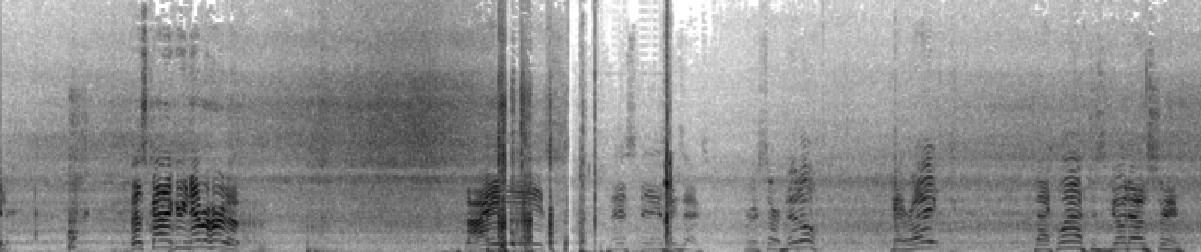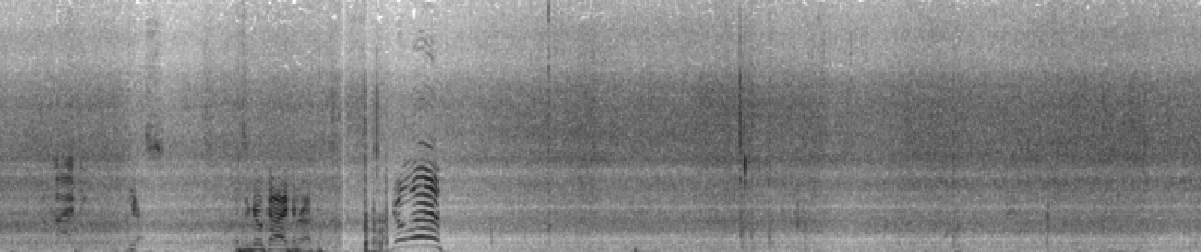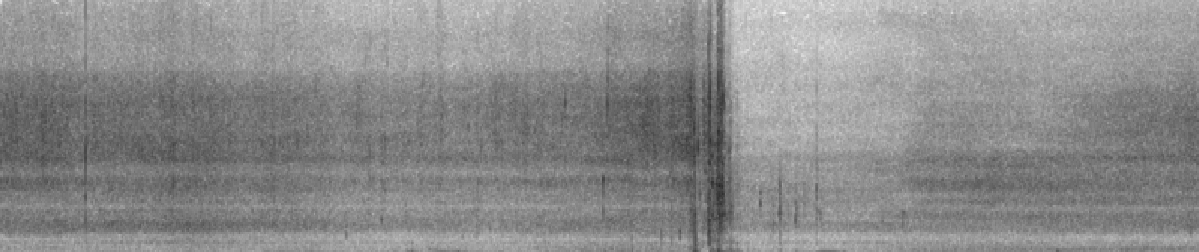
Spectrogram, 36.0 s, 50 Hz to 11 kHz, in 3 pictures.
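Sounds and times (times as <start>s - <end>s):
whitewater rushing: 0.0s - 5.7s, 7.2s - 36.0s
wind buffeting microphone: 0.0s - 6.9s.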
